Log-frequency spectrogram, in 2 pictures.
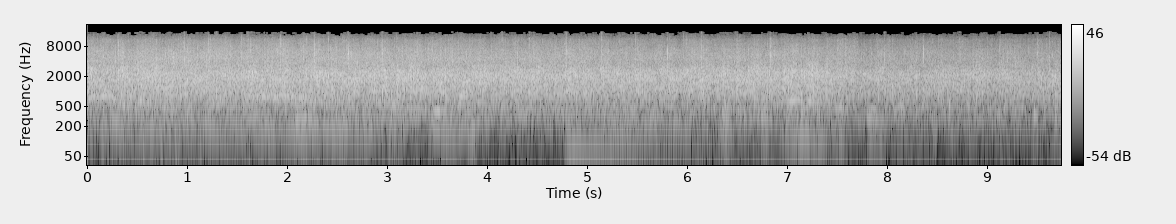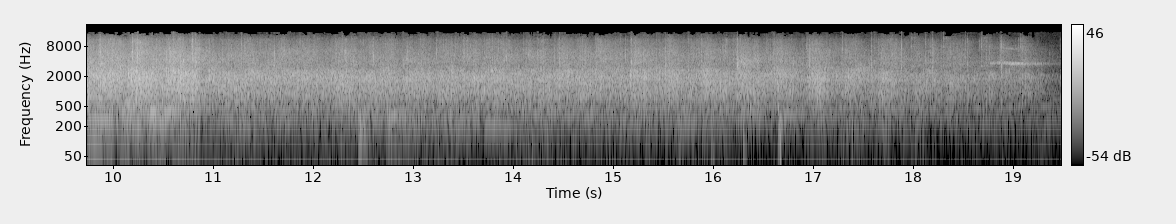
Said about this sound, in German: Kommt, wir geben unseren Gesprächspartnern, unseren Experten zum Thema mal einen kräftigen Applaus.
